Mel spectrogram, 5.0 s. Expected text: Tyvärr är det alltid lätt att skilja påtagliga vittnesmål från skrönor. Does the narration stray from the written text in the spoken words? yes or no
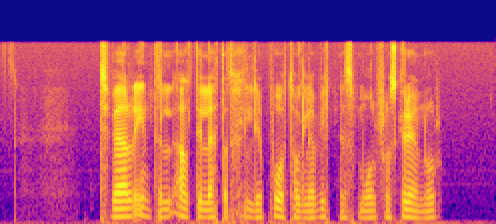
yes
